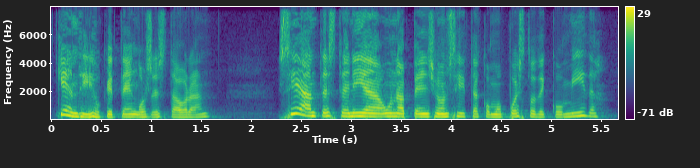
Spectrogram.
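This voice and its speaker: A woman's voice: medium pitch, normal speed. Bolivian woman telling her church testimony. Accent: Bolivian Spanish. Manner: ends nearly every phrase with a questioning tag, plain conversational storytelling. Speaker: church member giving testimony. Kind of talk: testimony at a prayer service.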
